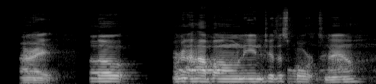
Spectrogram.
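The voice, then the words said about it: Put-on Southern accent. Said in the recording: “I don't know why I went with the Southern accent there”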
